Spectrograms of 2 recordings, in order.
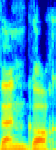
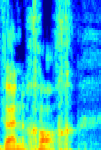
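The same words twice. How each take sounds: First: The name is said with an English-style pronunciation. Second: The name is said with a Dutch-style pronunciation. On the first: The speaker calls it wrong. "it's actually not Van Gogh" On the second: The speaker calls it right. "It's technically Van Gogh"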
